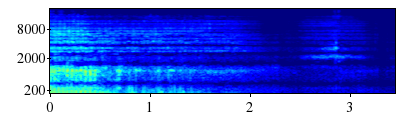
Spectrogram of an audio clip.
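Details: A man lying on the floor of his room snoring while sleeping: a loud, rough, rumbling breath fading over a few seconds, then a softer snort.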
